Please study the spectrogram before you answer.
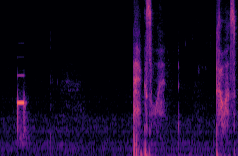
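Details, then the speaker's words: Simulated hearing-test beep in an ASMR ear-exam role-play; single short pure beep presented to one or both ears, followed by whispered replies. "going to be hearing some beeps, sometimes in both ears at the same time and sometimes one at a time."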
